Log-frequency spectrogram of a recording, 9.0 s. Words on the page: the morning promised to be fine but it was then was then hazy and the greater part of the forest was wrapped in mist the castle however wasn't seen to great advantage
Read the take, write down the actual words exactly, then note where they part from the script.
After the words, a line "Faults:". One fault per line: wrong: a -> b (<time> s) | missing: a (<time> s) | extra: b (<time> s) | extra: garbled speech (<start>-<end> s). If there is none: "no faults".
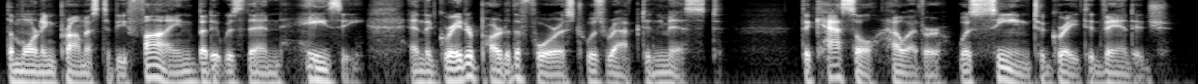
the morning promised to be fine but it was then hazy and the greater part of the forest was wrapped in mist the castle however was seen to great advantage
Faults:
missing: was then (2.2 s)
wrong: wasn't -> was (7.2 s)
